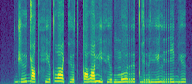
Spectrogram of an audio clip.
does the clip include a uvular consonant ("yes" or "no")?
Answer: no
